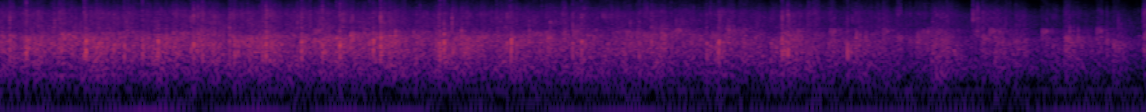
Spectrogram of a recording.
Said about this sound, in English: If you want to do that, would you clap your hands under the light?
